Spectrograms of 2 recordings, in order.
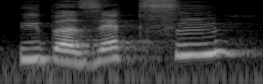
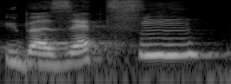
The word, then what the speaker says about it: übersetzen: You just stress it differently. If you say übersetzen, it's the process of, the intellectual process of translating something from one language into the other. If you stress it on the first syllable, übersetzen, then it's the ferryman taking you across the river to the other shore.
